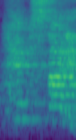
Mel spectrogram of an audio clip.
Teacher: 이 해라고 하는 접두사가 유일하게 쌀이라고 하는 명사랑 붙으면은 얘가 어떻게 되냐? 햅쌀이 됩니다. 갑자기 뜬금없이 비읍 받침이 생기게 돼요.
